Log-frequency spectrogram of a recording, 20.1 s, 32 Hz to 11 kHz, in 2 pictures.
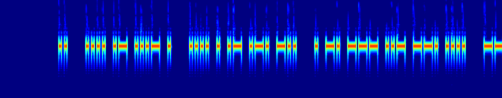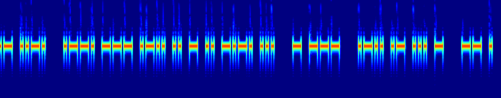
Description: Morse code, heard as a keyed tone, about 22 wpm, 700 Hz. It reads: I HAVE HEARD ENOUGH OF POLITICS TO LAST ME
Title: Sentences from Top 1000 Words - Review Part 6 - 22wpm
